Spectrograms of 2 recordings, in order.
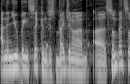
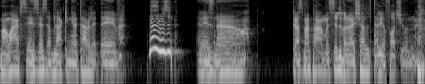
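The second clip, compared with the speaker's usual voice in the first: put-on sinister character voice, lower; 4 semitones lower than usual. Doing a Papa Lazarus impression for the others: Papa Lazarus voice. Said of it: "this is a really good impression".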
